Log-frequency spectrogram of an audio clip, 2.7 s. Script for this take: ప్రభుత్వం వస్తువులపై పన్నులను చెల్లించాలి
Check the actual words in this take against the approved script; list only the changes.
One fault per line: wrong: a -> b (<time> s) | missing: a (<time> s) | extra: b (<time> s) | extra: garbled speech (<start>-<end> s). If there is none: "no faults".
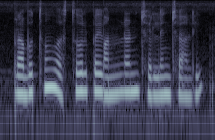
no faults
